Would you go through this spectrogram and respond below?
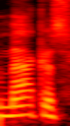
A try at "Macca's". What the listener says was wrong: Just your use of the pronunciation of the S on Macus there, a Macus run.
